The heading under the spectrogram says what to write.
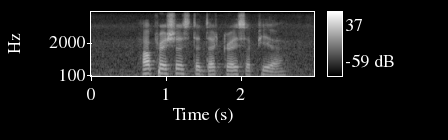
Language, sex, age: English, male, 19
